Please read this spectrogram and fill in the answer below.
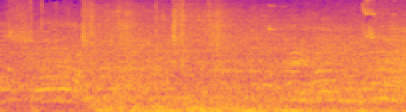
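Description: Crowd noise from a full basketball arena during live play, with several sharp knocks of a basketball bouncing on the hardwood court.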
